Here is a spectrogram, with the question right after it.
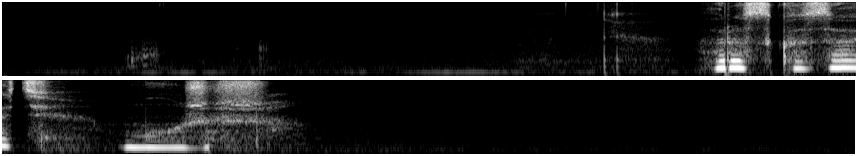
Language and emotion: Russian, sad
